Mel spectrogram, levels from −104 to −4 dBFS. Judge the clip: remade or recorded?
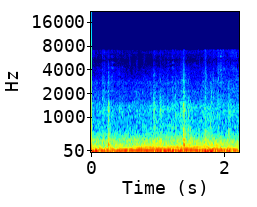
recorded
